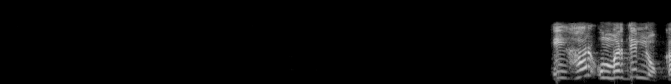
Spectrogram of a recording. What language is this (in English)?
Punjabi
